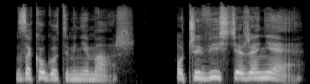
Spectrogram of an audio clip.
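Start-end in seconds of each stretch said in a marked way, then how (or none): none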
